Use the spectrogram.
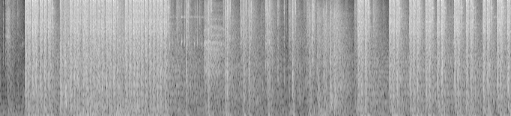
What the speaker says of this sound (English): Thompson submachine gun is like a really good purchase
